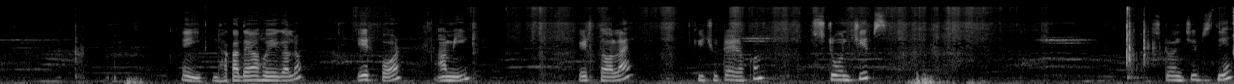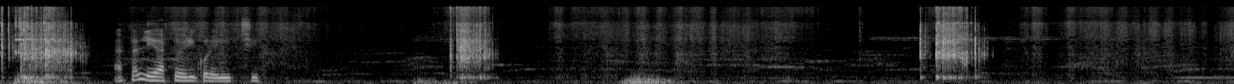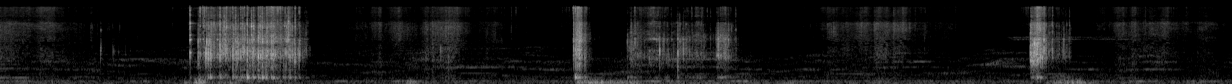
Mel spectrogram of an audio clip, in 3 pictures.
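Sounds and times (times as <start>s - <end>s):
stone chips clattering into tub: 12.4s - 13.2s, 16.8s - 17.3s, 21.5s - 22.8s, 26.6s - 27.8s, 34.9s - 36.8s.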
